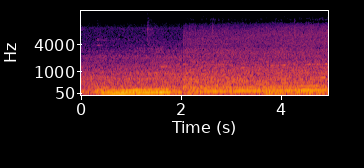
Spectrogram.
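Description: Vehicle engine running with a low, steady hum. It is louder for the first couple of seconds, then settles to an even drone.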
